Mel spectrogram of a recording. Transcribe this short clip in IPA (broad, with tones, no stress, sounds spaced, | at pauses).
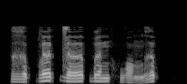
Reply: ɣ ə˨˩ p̚ l əː˦˥ t̚ z əː˨˦ ɓ ə˧ n h w ɔ˧˩ ŋ ɣ ə˦˥ p̚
